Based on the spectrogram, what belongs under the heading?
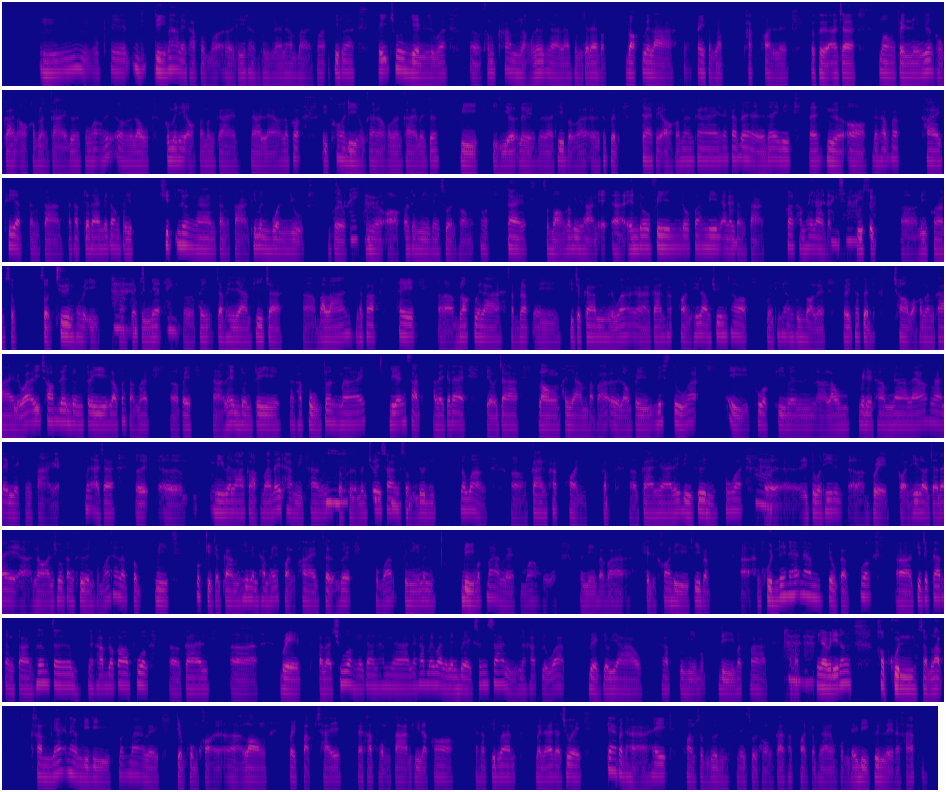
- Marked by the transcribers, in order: other background noise; in English: "List"; other noise; tapping
- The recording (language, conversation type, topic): Thai, advice, ฉันควรจัดตารางเวลาในแต่ละวันอย่างไรให้สมดุลระหว่างงาน การพักผ่อน และชีวิตส่วนตัว?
